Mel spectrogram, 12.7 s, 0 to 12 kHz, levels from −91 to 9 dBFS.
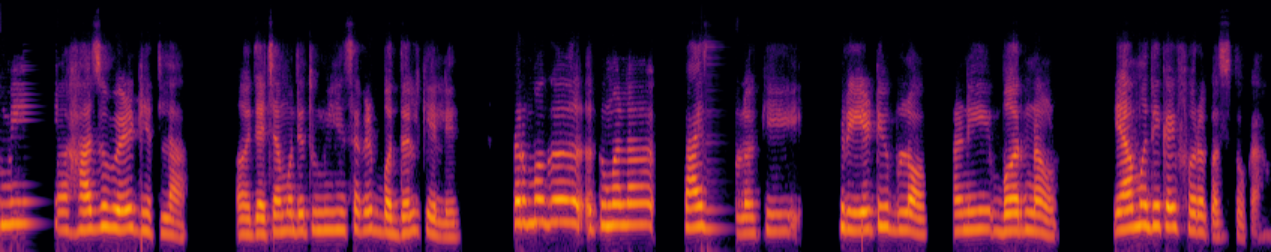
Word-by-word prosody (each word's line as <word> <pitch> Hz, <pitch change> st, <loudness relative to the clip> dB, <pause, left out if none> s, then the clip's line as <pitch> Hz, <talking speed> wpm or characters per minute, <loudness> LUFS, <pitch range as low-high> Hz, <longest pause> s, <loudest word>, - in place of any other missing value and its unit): तुम्ही. 275 Hz, +1 st, -2 dB, 0.3 s
हा 210 Hz, 0 st, +2 dB
जो 245 Hz, +2 st, +4 dB
वेळ 220 Hz, 0 st, +6 dB
घेतला 175 Hz, -8 st, -4 dB, 0.5 s
अ, 165 Hz, +1 st, -2 dB
ज्याच्यामध्ये 190 Hz, +3 st, 0 dB
तुम्ही 205 Hz, 0 st, -2 dB
हे 210 Hz, -, -3 dB
सगळे 205 Hz, 0 st, -2 dB
बदल 180 Hz, 0 st, +1 dB
केलेत, 145 Hz, -7 st, -4 dB, 0.6 s
तर 280 Hz, 0 st, +7 dB
मग 295 Hz, -1 st, +2 dB
अ, 290 Hz, -2 st, +4 dB
तुम्हाला 260 Hz, +1 st, +3 dB, 0.5 s
काय 235 Hz, +1 st, +4 dB
झालं. 220 Hz, -6 st, -6 dB
की 195 Hz, 0 st, -9 dB, 0.4 s
क्रिएटिव्ह 215 Hz, +2 st, +1 dB
ब्लॉक 195 Hz, -5 st, +1 dB, 0.3 s
आणि 210 Hz, +2 st, -1 dB
बर्नआउट 195 Hz, -5 st, +2 dB, 0.6 s
यामध्ये 240 Hz, +4 st, +4 dB
काही 240 Hz, -1 st, +4 dB
फरक 190 Hz, -4 st, -1 dB
असतो 140 Hz, 0 st, -8 dB
का? -, -, -11 dB
205 Hz, 130 wpm, -20 LUFS, 185-240 Hz, 0.6 s, तर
